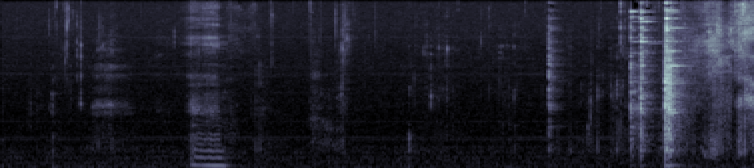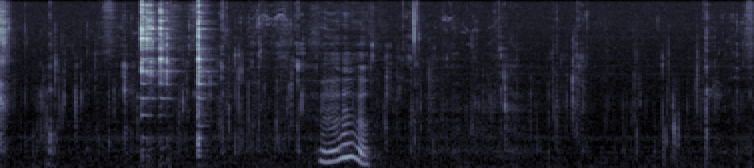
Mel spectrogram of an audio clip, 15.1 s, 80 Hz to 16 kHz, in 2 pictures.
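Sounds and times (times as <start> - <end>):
fork clinking on a plate: 9.0 - 9.7.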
